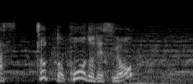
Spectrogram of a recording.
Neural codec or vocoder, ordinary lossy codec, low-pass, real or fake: codec, 16 kHz, 8 kbps, FreqCodec, smaller model; AAC, 32 kbps; 7.2 kHz; fake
